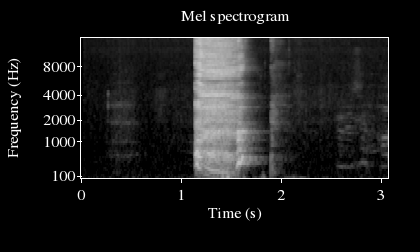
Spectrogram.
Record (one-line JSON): {"cough_length": "3.1 s", "cough_amplitude": 5352, "cough_signal_mean_std_ratio": 0.34, "survey_phase": "beta (2021-08-13 to 2022-03-07)", "age": "45-64", "gender": "Female", "wearing_mask": "No", "symptom_new_continuous_cough": true, "symptom_runny_or_blocked_nose": true, "symptom_shortness_of_breath": true, "symptom_fatigue": true, "symptom_headache": true, "smoker_status": "Never smoked", "respiratory_condition_asthma": false, "respiratory_condition_other": false, "recruitment_source": "Test and Trace", "submission_delay": "1 day", "covid_test_result": "Positive", "covid_test_method": "RT-qPCR", "covid_ct_value": 20.0, "covid_ct_gene": "S gene", "covid_ct_mean": 20.8, "covid_viral_load": "150000 copies/ml", "covid_viral_load_category": "Low viral load (10K-1M copies/ml)"}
